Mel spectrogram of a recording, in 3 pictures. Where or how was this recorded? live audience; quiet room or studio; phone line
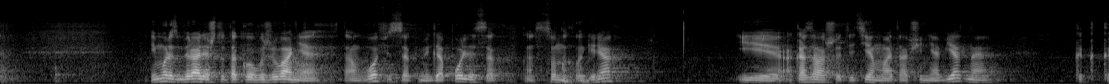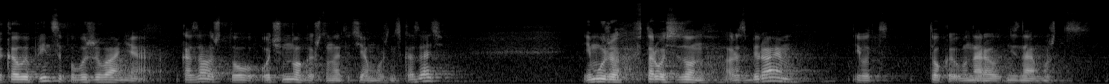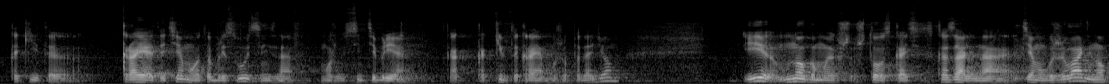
live audience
